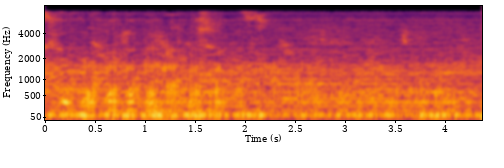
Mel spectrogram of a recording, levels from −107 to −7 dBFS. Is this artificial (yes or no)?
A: yes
